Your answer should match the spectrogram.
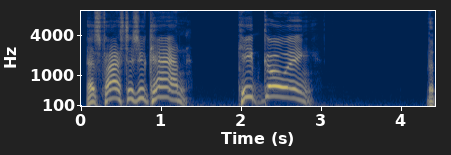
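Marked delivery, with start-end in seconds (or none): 0.0-2.9 very loud, high urgent yell; desperate shout. A narrator's reading. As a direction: scream the warning across the distance. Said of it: "he shouted at the top of his lungs".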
